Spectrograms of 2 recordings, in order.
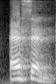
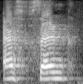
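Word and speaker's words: ascent: को नहीं पढ़ते हैं जैसे देखिए एसेंट हम क्या पढ़ रहे हैं एसेंट यहां पे एस सेंट या एस कैंट ऐसे नहीं पढ़ रहे हैं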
